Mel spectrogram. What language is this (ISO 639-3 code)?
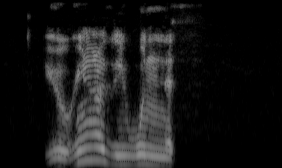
kab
